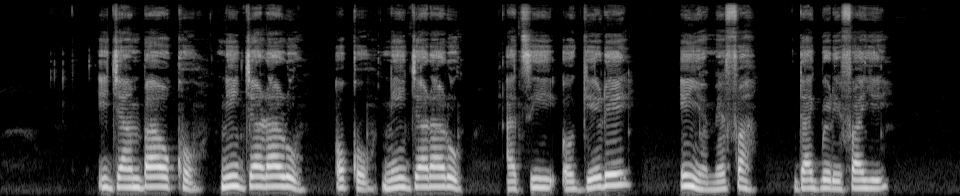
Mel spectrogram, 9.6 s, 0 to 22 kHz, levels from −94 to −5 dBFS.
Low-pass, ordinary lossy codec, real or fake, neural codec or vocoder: 19.8 kHz; none; real; none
